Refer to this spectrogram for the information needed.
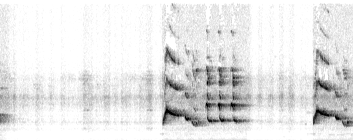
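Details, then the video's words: Orange-headed thrush singing loud and clear, used as a tutor recording: two bursts of rich, fluty whistled phrases full of quick descending slurs and rolling notes, with a faint low electrical hum underneath. "Masteran Anis Merah"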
